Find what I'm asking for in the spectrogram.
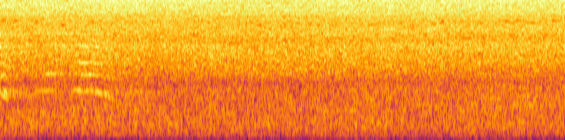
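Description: Large waterfall in Santa Maria, Laguna, roaring as a loud, dense, unbroken rush of falling water heard up close, with speech buried under the roar.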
